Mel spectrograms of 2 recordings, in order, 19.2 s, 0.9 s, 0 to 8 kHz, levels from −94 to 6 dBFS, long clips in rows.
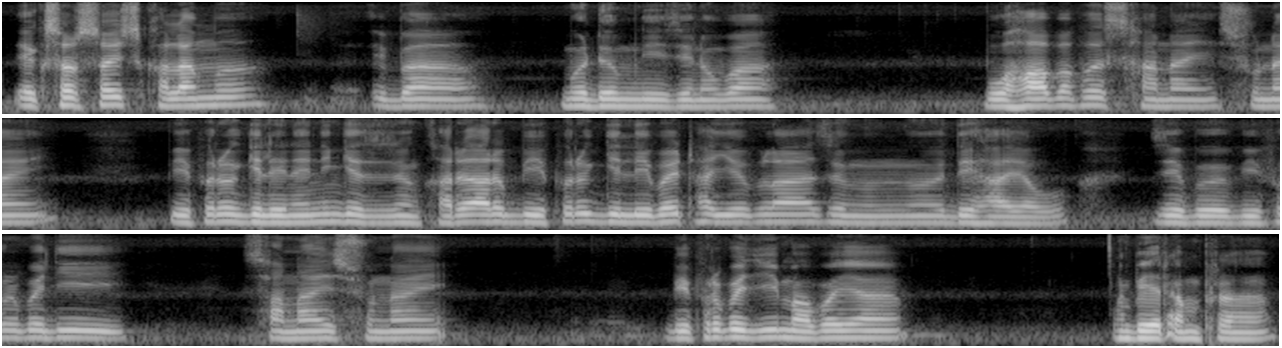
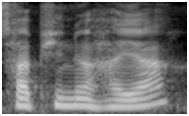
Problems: none marked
